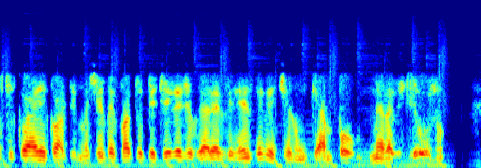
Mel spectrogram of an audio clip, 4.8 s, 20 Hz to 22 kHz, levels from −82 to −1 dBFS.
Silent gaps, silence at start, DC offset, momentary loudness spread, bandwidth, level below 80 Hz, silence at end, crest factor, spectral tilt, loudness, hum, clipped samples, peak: none; 0 s; under 0.1%; 6 LU; 8.8 kHz; -50 dBFS; 0.35 s; 18 dB; -6.5 dB/octave; -18 LUFS; none; under 0.1%; 0 dBFS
